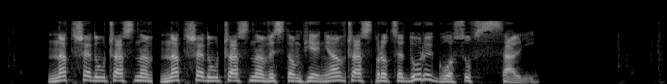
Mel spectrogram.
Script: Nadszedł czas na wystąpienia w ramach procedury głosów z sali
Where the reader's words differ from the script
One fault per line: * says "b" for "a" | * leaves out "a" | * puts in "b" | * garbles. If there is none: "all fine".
* puts in "nadszedł czas na"
* says "czas" for "ramach"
